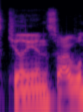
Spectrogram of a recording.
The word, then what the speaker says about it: Cillian: pronounce Cillian's name, and I have found out it's Cillian, so I will not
